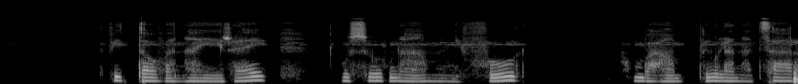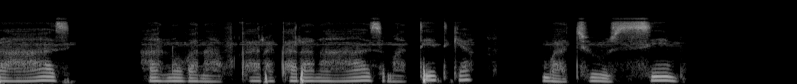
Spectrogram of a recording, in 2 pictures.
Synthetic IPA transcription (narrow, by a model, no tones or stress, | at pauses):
fit̪ovanaiɾaj | usuɾunaminiv̥ulu̥ | mbaampʰulanət͡saɾaaz̥i̥ | anovanavi̥kʰaɾakʰaɾanaazimat̪et̪i̥kʲə | mbat͡suzi̥simə̥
